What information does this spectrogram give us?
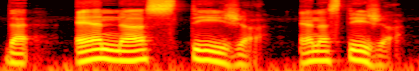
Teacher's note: The one thing that can be a little tricky are the two E's, because that first E, it's the schwa sound. It's an unstressed vowel sound. And that next E is the long E, because that is the stress syllable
